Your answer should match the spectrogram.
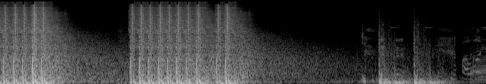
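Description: Automatic gunfire in a Warhammer 40K beach assault video game, with long loud rapid bursts of machine-gun fire, then a quieter gap and several shorter sharp bursts toward the end.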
